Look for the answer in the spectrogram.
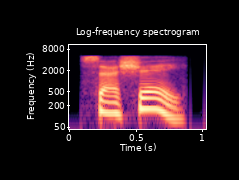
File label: "sashay", English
